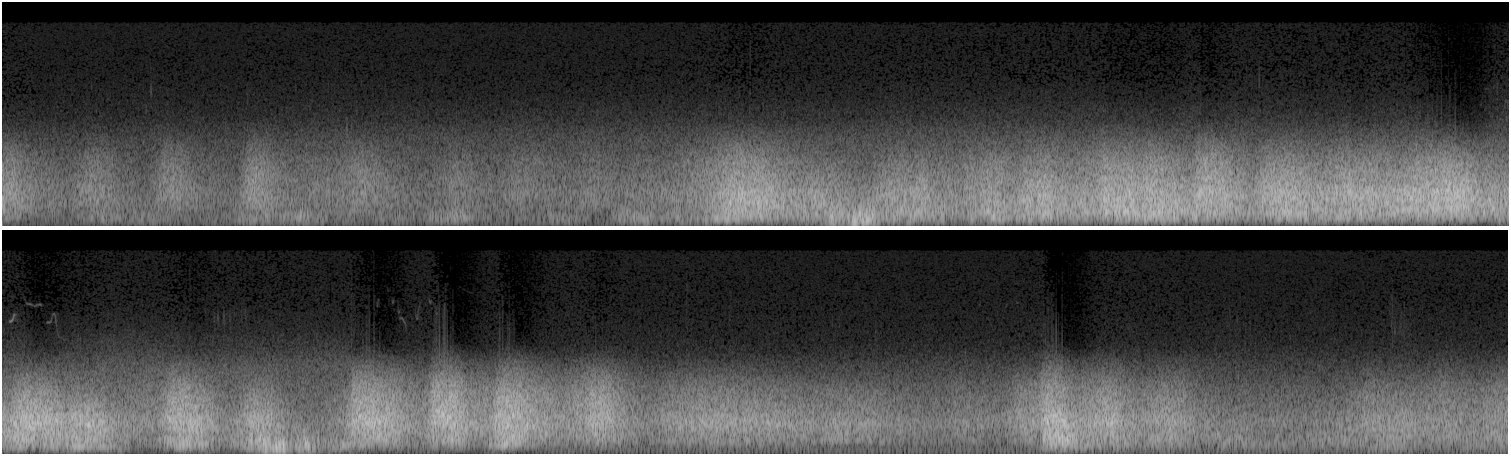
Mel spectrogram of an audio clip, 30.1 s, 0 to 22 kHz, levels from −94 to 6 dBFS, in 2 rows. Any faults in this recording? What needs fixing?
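Nothing stood out on listening, so there is nothing here that needs fixing.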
